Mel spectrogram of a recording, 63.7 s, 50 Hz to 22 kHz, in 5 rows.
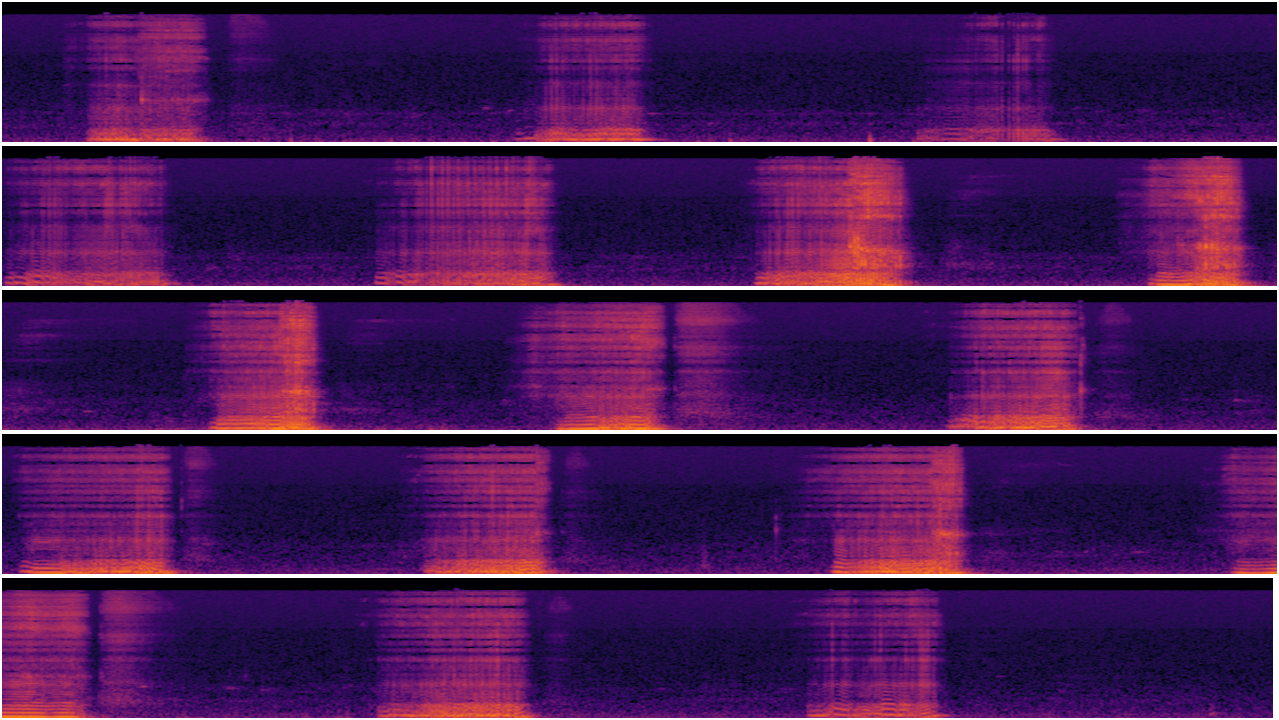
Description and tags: A man snoring kind of heavily during his sleep. Zoom H4 used for this recording, you can tell by the 'hiss' sound.
man, snore, sleeping, snoring, bedroom, sleep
